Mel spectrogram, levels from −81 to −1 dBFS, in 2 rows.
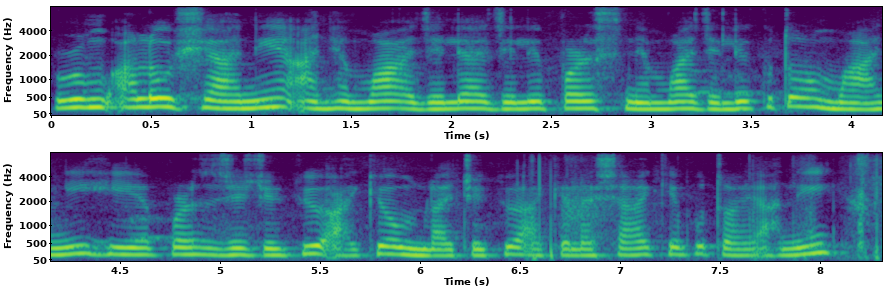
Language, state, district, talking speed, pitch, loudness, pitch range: Sumi, Nagaland, Kohima, 135 wpm, 190 Hz, -16 LUFS, 180-205 Hz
